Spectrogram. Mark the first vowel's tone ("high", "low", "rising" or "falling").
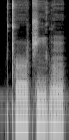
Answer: low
